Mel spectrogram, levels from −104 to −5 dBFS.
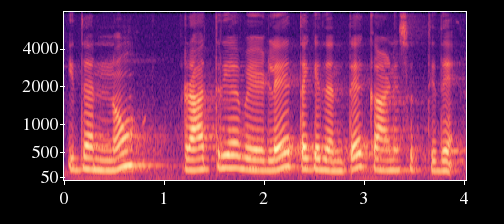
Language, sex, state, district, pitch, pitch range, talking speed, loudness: Kannada, female, Karnataka, Shimoga, 195 Hz, 185-225 Hz, 75 wpm, -17 LUFS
